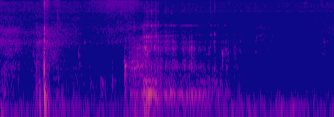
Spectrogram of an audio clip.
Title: My stomach growling in a library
